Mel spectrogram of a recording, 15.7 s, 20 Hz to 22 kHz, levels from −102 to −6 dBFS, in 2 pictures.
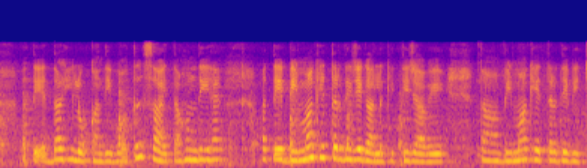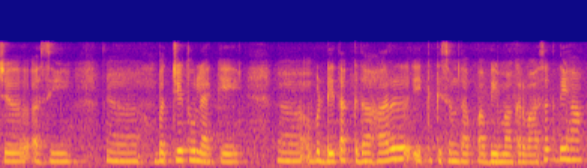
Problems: none marked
